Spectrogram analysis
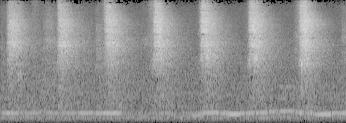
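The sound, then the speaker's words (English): Forceful breathing exhales pumping the belly inward during a breathwork exercise: seven breathy bursts in an even rhythm, about one per second, over a steady low drone. “Strong exhale, pump the belly in. Don't think of the inhale.”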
